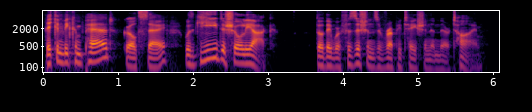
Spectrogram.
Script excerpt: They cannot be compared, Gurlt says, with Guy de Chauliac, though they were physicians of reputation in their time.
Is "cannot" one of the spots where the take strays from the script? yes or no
yes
